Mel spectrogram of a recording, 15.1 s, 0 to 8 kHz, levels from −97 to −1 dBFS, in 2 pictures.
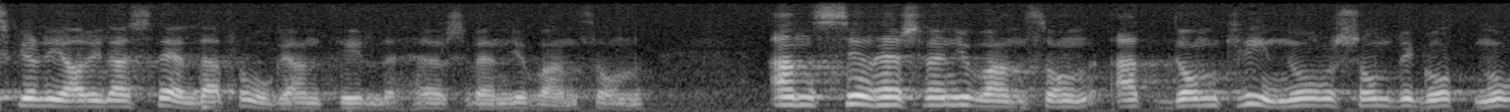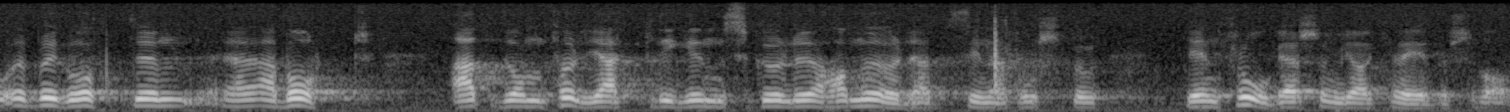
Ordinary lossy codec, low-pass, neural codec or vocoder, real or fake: none; 7.2 kHz; vocoder, 44.1 kHz, 80 mel bands, Vocos; fake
